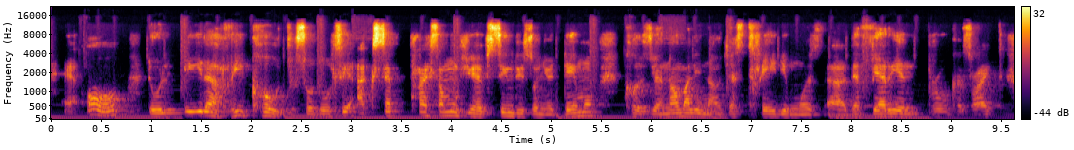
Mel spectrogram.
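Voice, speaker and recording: A man with fairly low pitch speaks at a moderate pace with lively intonation and hardly any pauses. Music plays in the background and the room has audible echo. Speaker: forex trading teacher. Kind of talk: tutorial.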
